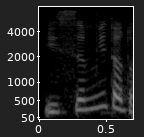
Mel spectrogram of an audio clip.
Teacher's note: 두 번째 음절 받침의 비읍은 안 울림소리이지만 세 번째 음절 첫 소리인 니은이 울림소리이기 때문에 이 비읍도 울림소리인 미음으로 변화하게 되는 비음화가 일어나게 됩니다.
